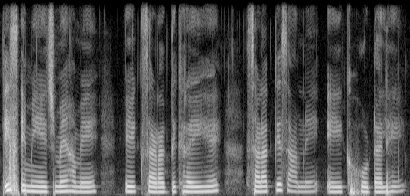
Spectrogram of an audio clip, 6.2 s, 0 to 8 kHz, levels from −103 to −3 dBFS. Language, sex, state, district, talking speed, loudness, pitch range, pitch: Hindi, female, Madhya Pradesh, Bhopal, 145 wpm, -20 LUFS, 190-205 Hz, 200 Hz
